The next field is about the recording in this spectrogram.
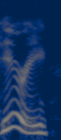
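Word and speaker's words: Giri: Is it Geary, or is that I how you believe pronounce his so. name? Okay. I, So I it's believe so. Raj Yeah. Geary.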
